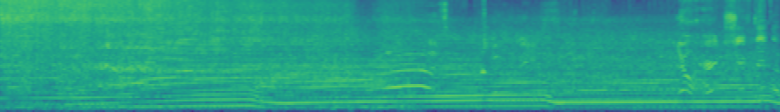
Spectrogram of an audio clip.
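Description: A Toyota Mark V Supra launches in a drag race, its engine revving loud and high with stepped pitch climbs at each gear shift and a tire squeal, heard up close with voices over it.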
